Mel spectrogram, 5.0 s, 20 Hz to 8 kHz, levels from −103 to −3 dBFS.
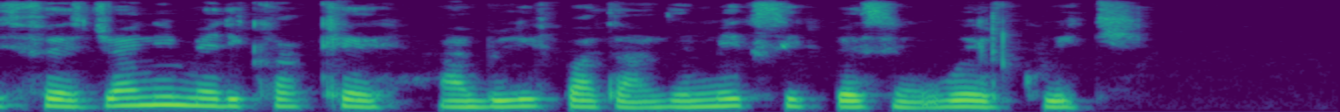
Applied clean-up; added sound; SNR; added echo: none; none; none; none.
